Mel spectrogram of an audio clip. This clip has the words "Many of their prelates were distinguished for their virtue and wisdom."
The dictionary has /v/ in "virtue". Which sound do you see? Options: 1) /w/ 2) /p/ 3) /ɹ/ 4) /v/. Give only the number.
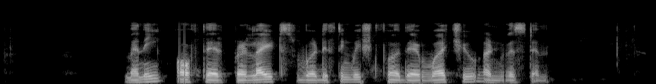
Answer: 4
